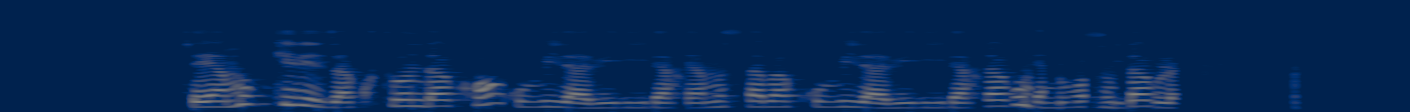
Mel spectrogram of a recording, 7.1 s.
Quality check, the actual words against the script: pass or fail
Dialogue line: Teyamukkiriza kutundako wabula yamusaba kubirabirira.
fail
